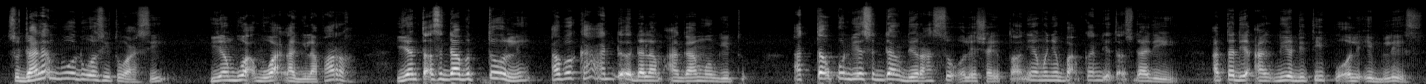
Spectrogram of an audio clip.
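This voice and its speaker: A man's voice: high voice, expressive, normal speed, creaky, a little mellow. A man with a Malaysian Malay accent giving a religious lecture as a teacher, explaining with rhetorical questions to his listeners.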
